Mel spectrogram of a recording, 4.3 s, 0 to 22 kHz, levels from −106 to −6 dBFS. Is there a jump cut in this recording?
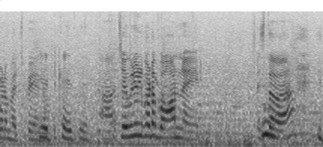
yes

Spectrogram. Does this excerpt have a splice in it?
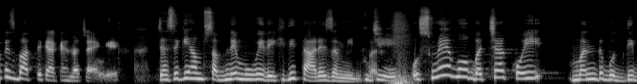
yes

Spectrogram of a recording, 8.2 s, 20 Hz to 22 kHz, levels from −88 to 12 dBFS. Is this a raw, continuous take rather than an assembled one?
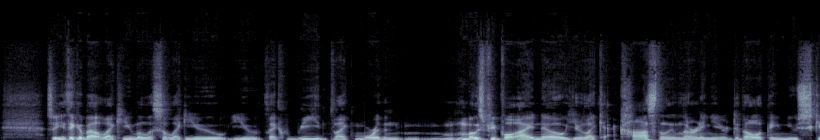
yes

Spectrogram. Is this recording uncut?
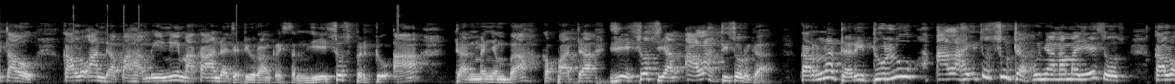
yes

